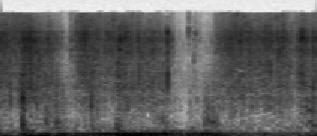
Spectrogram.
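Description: Close rustling and crinkling handling noise with a few faint clicks over a low rumble.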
